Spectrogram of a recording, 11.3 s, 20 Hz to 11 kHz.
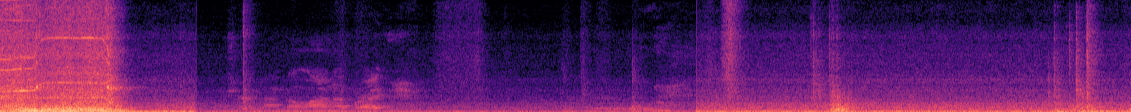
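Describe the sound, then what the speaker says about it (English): A power drill bores holes through the sheet metal of a square-body Chevy C20 truck. There is a loud burst at the start, then quieter scraping and handling, then a steady whirring drill run. "So I'm going to go ahead and drill out these other holes."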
